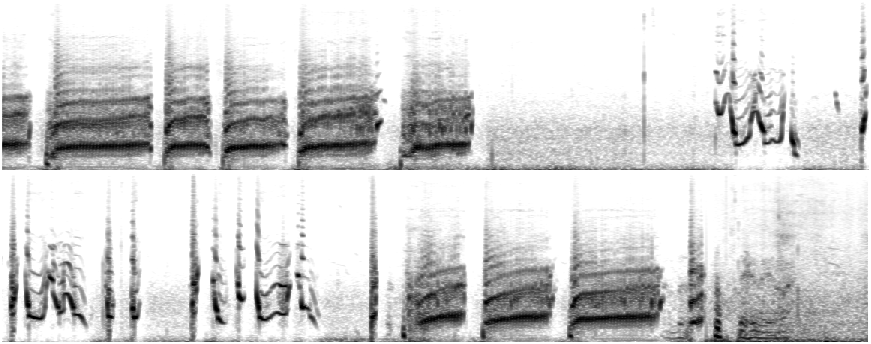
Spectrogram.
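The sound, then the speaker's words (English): Wild turkeys gobble in loud, rapid bursts, a rattling series at the start and again near the end, with higher warbling calls in between. No one speaks. “There's turkey gobbling over here. A turkey gobbling.”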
